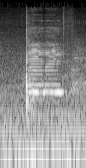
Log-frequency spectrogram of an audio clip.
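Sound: game buzzer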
